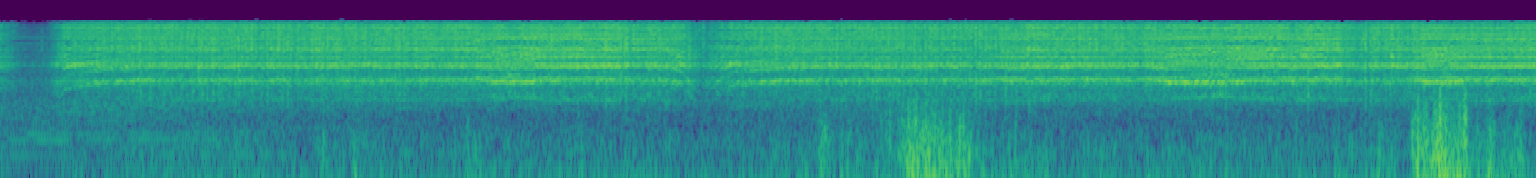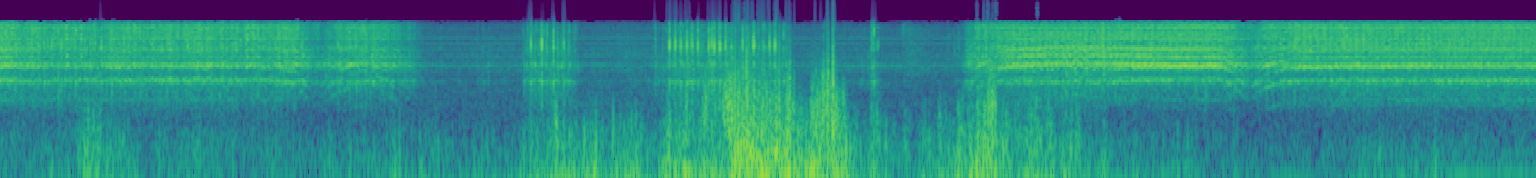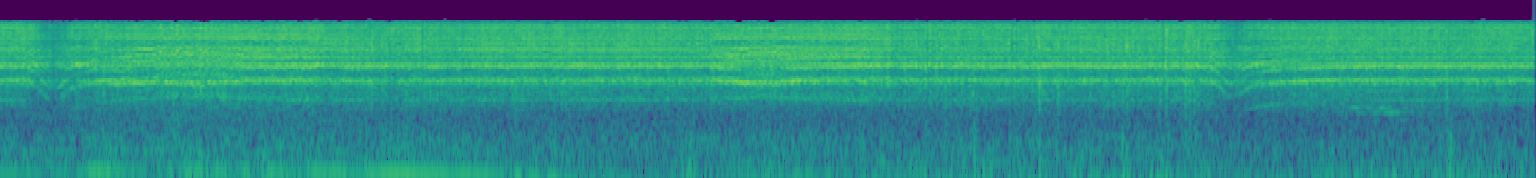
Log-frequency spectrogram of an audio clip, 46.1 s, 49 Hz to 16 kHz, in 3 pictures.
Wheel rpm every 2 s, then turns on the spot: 80, 160, 160, 120, 160, 160, 160, 160, 160, 90, 10, 10, 60, 140, 150, 130, 160, 160, 160, 160, 160, 140, 160.
20-24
